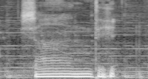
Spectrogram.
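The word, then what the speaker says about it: शान्ति: of Sanskrit transliteration so some pointers is that that s has an accent that is an sh sound just like in English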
